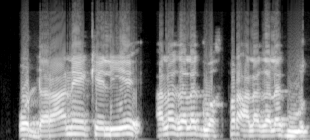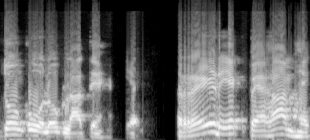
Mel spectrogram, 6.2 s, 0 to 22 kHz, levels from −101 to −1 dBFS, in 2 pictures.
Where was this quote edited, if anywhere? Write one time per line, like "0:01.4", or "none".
0:04.6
